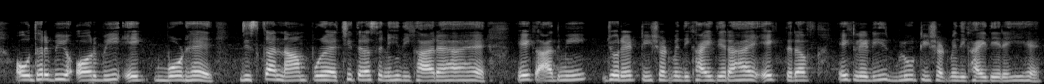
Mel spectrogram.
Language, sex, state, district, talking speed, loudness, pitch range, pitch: Hindi, female, Jharkhand, Sahebganj, 220 wpm, -16 LUFS, 190-210 Hz, 200 Hz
